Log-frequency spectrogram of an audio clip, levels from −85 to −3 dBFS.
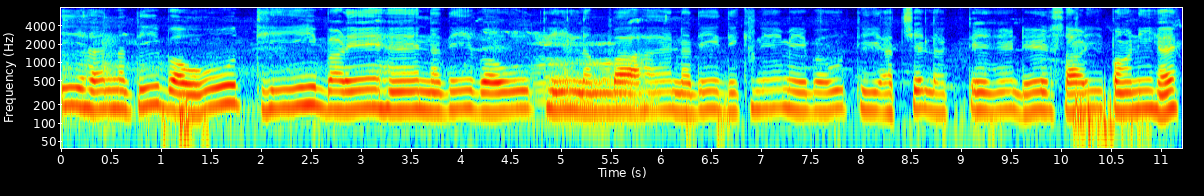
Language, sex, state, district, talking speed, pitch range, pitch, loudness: Hindi, male, Bihar, Jamui, 130 wpm, 160-175 Hz, 165 Hz, -20 LUFS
